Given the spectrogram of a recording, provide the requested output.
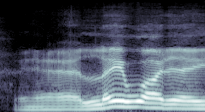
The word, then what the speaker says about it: Leeuwarden: Leeuwarden, you pronounce it, but that's a bit difficult for foreigners.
